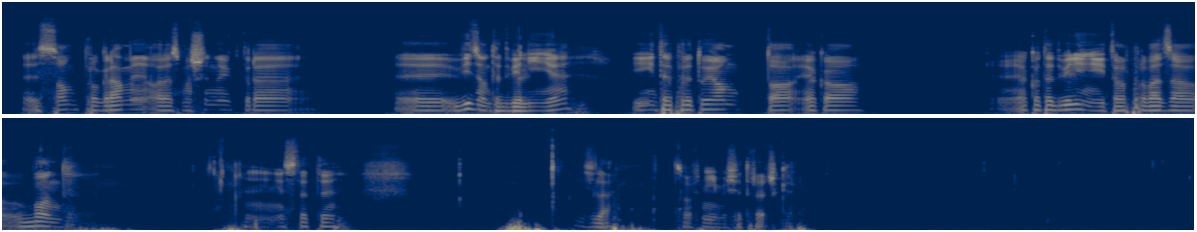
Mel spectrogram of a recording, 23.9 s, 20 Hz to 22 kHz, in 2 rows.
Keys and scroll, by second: 14.7 Escape.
